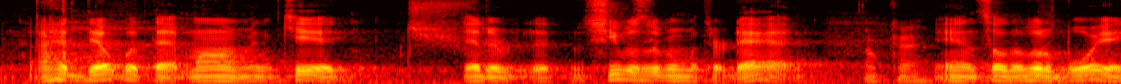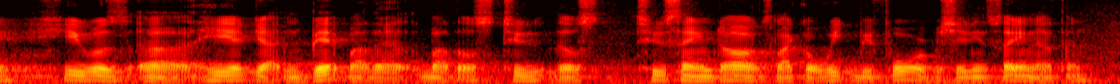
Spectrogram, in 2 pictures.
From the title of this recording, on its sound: Live From Texas Animal Control Association's 48th Annual Conference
